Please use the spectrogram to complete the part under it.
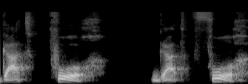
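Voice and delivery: put-on gate four as "gat foor" in French accent; thick French accent. French friend asking for his gate, thick French accent. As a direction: imitate a thick French accent, each word apart. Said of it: "he said it really with his thick, you know, French".

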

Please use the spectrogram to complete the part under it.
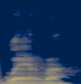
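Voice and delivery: guerra as a firm "GWEH-rra"; Italian pronunciation. Shown as a demonstration. Teacher repeats for students, guerra in Italian with "gw". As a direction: say guerra with audible U and trilled R. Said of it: "Em italiano".

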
